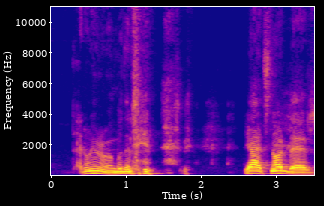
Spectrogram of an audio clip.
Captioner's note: laughs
